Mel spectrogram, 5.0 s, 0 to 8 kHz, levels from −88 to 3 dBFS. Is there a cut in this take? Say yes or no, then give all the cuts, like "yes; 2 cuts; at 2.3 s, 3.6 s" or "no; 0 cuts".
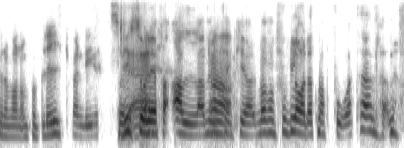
yes; 1 cut; at 1.2 s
